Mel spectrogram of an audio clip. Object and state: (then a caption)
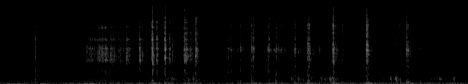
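Dry bar soap. A utility knife blade scrapes crunchy shavings off the edge of a solid, old, dry orange bar of soap held in the hand. The quiet, bright scraping is broken by a rapid series of sharp, dry crackles and snaps that die away almost instantly.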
